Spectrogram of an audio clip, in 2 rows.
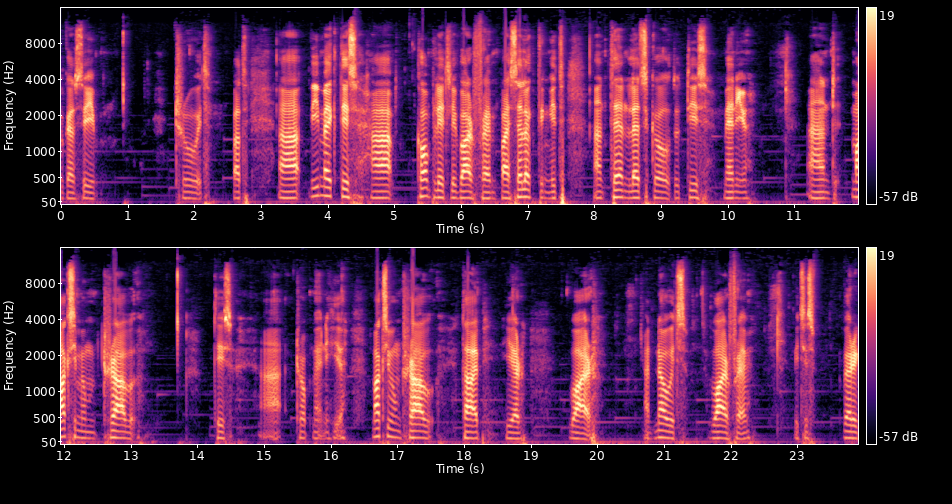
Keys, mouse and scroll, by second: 1.2 s, 2.5 z, 3.2 a, 5.1-14.8 middle drag, 6.7-14.8 right drag, 14.8-20.0 drag, 20.0-20.4 scroll down 1, 20.3 a, 20.4-20.8 scroll up 1, 20.8-23.9 middle drag, 21.1-22.9 drag, 21.7 ctrl+s, 22.9 ctrl+s.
